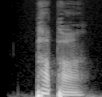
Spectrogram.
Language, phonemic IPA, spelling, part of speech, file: German, /ˈpapa/, Papa, noun, De-Papa.ogg
- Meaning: dad, daddy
